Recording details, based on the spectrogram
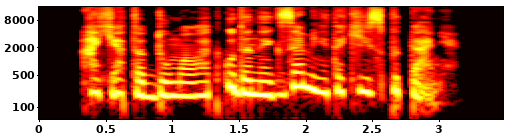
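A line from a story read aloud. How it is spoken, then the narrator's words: Barely audible fervent whisper. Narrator (Russian): Чуть слышно, но горячо прошептала мне подруга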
